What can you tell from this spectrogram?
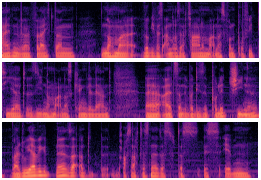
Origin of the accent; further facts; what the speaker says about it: Bonn, North Rhine-Westphalia, Germany; Ja, ich komme aus Bonn, ich habe gesagt, Kölner Karneval.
